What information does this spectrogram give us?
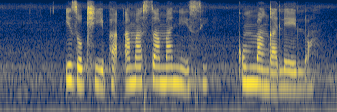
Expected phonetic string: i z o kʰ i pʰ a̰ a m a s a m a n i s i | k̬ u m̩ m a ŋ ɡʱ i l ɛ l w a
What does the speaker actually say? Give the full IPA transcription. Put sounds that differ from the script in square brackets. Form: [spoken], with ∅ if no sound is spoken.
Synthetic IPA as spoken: i z o kʰ i pʰ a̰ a m a s a m a n i s i | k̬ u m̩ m a ŋ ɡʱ [a] l [ɛː] l w a

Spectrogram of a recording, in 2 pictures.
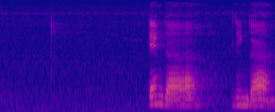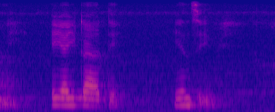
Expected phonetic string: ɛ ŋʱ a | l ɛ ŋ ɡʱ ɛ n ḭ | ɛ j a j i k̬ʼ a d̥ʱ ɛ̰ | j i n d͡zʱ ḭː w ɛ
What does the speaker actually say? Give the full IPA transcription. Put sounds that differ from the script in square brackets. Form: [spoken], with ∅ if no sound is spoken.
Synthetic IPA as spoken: ɛ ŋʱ a | l [i] ŋ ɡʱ [a] n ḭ | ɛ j a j i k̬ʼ a d̥ʱ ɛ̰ | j [e] n d͡zʱ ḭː w ɛ

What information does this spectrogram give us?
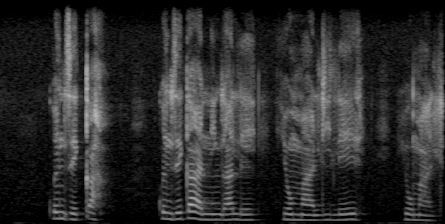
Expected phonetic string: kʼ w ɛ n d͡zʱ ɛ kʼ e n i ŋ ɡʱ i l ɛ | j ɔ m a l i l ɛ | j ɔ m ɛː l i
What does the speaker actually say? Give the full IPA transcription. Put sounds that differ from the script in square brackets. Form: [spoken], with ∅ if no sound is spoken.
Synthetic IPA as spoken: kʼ w ɛ n d͡zʱ ɛ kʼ [a] n i ŋ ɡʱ [a] l ɛ | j ɔ m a l i l ɛ | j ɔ m [aː] l i

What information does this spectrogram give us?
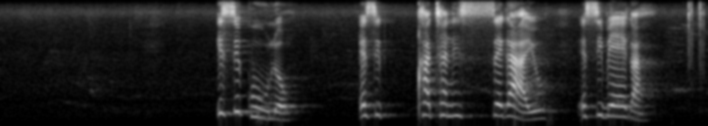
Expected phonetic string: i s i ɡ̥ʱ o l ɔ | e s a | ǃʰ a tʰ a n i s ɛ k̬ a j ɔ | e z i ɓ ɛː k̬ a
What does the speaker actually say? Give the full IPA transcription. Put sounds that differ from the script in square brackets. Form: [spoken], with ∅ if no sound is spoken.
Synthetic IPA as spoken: i s i ɡ̥ʱ [u] l ɔ | e s [i] | ǃʰ a tʰ a n i s ɛ k̬ a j ɔ | e [s] i ɓ ɛː k̬ a

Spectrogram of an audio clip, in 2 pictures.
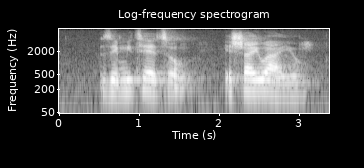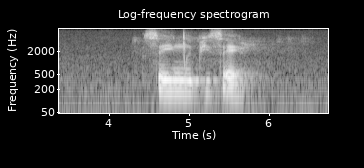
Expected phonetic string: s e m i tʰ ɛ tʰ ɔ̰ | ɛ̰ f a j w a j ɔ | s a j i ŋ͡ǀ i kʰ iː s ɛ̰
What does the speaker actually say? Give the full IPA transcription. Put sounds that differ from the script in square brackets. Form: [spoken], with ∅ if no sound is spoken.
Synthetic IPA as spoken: [z] e m i tʰ ɛ tʰ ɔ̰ | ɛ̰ [ʃ] a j w a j ɔ | s [e] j i ŋ͡ǀ i [pʰ] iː s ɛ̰

